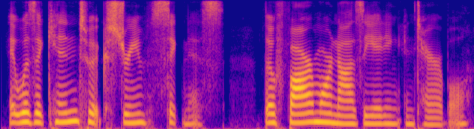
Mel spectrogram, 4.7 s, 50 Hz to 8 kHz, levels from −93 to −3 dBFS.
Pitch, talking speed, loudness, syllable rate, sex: 190 Hz, 150 wpm, -19 LUFS, 4.9 syllables/s, female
